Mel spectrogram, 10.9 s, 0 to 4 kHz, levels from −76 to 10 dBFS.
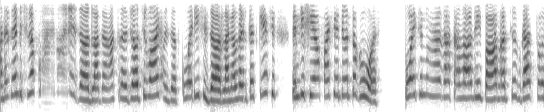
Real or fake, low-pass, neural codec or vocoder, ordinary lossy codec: fake; 3.6 kHz; codec, 16 kHz, 0.7 kbps, FocalCodec; Opus, 64 kbps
